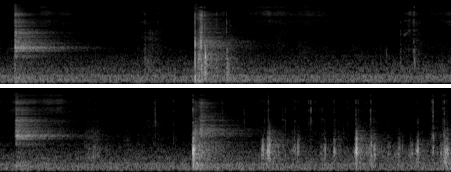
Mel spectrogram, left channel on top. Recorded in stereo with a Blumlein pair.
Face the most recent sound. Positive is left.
turn(degrees=25)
